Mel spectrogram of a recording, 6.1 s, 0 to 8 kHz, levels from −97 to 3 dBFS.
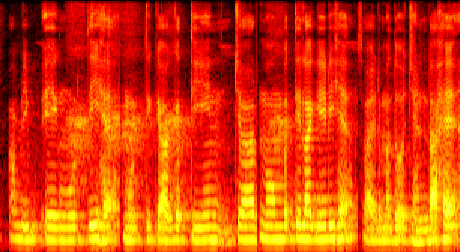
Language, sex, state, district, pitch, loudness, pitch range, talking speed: Marwari, male, Rajasthan, Nagaur, 150 Hz, -19 LUFS, 140-160 Hz, 165 wpm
